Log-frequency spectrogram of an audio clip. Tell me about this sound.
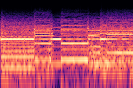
Randomly played, spliced and quantized guitar track.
